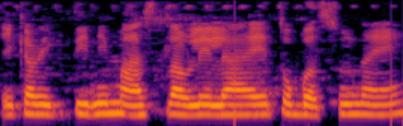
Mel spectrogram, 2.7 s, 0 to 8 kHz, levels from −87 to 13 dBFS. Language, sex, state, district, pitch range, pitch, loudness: Marathi, female, Maharashtra, Nagpur, 190-200 Hz, 195 Hz, -15 LUFS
